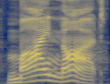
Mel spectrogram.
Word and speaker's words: Minot: So going back to your earlier solo, let's see if I pronounce this right. It's called Minot, North Dakota. That's where you were born? – That's correct. Yep.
